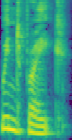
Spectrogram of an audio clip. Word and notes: windbreak: British English

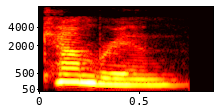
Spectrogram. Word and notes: cambrian: American English

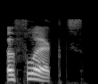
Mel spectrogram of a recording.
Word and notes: afflicts: English; British English

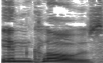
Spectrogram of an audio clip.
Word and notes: enclose: American English

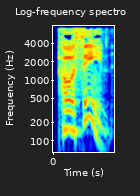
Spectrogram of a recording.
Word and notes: potheen: British English

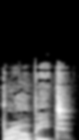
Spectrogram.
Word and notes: browbeat: British English

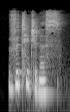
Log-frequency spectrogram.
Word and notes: vertiginous: British English

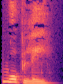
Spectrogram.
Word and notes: wobbly: British English

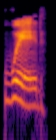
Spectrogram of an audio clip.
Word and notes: weighed: British English

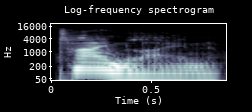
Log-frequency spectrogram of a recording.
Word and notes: timeline: British English

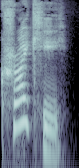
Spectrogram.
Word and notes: crikey: British English

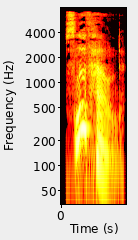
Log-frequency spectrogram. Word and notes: sleuthhound: British English

